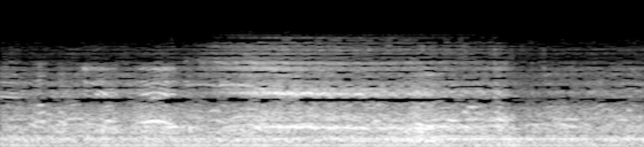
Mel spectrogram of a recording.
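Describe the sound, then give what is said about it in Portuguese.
A horse whinnies in a drawn-out neigh that blends with overlapping voices and background chatter, steady and moderately loud throughout. “O cavalo do Mark parece um suicida.”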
